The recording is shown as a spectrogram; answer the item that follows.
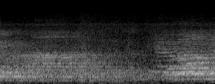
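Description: A choir singing a closing hymn in a church, the voices easing off briefly about three-quarters of the way through before coming back in.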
